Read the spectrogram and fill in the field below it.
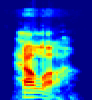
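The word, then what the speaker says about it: Hela: hilo or was it ultron the second one's hella oh is that how you say it yeah hella okay then it's probably not that one oh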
